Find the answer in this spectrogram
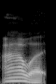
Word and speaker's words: hour: words like our now hour is is spelled or r a silent h it's spelled with a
